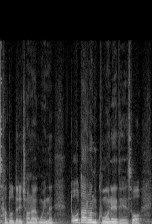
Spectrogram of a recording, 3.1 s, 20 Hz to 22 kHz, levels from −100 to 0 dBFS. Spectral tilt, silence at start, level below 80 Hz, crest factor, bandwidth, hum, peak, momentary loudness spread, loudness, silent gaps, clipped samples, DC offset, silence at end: -7 dB/octave; 0 s; -68 dBFS; 16 dB; 15.5 kHz; none; -14 dBFS; 10 LU; -29 LUFS; none; under 0.1%; under 0.1%; 0.05 s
